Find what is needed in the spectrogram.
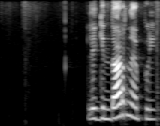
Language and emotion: Russian, neutral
